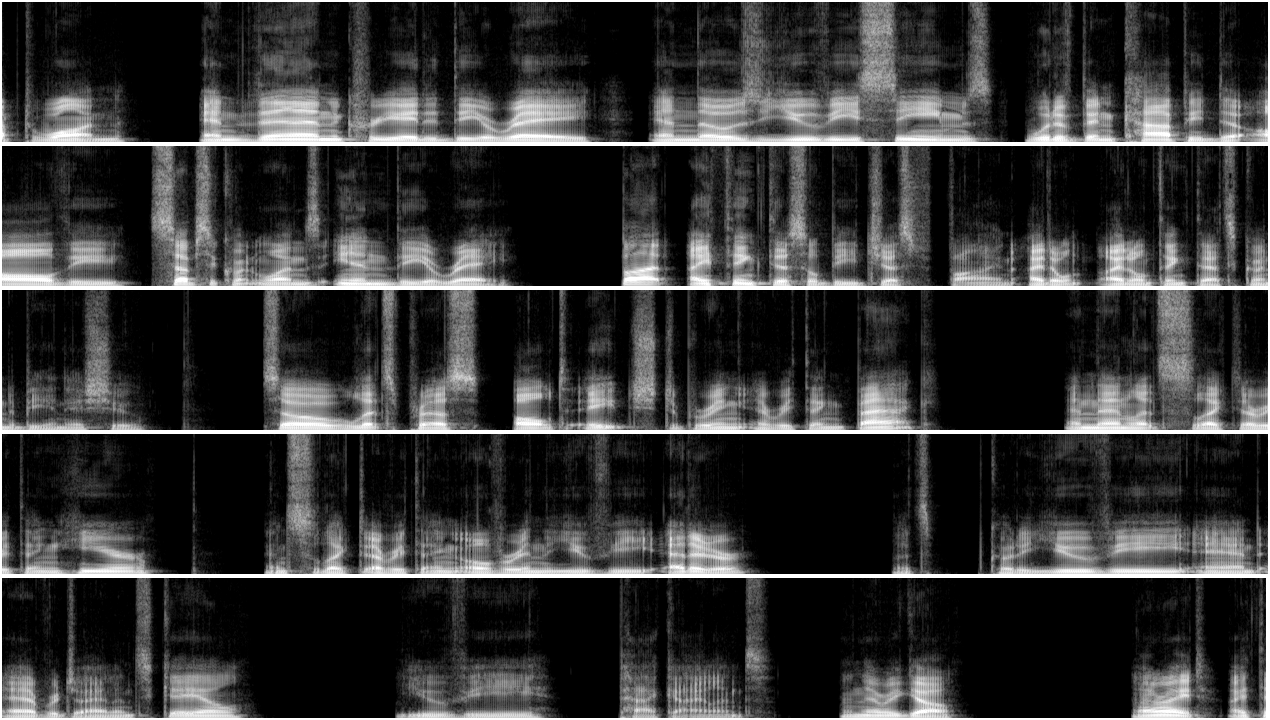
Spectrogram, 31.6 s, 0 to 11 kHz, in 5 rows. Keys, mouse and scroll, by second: 10.2 a, 11.5-12.2 scroll down 2, 13.2 a, 15.5 alt+h, 16.4 alt+a, 16.7-17.0 scroll down 2, 17.1 middle click, 18.4 a, 18.9 shift+middle click, 20.3 a, 24.2 click, 27.1 click, 30.4 alt+a, 31.2 shift+middle click.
